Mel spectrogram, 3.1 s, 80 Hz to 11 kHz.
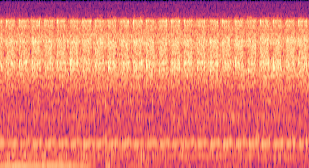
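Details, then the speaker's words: Ender 3 Pro 3D printer preheating for PLA after corner leveling. A faint, fairly steady clicking at about four per second under a low hum; the owner hears this ratcheting noise and does not know what it is. "noise. I'm like, what is it?"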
